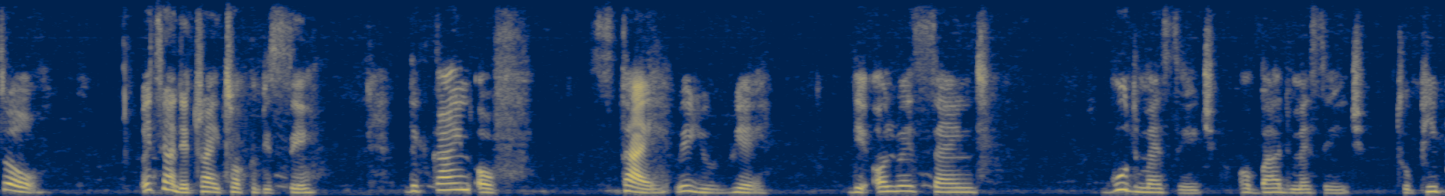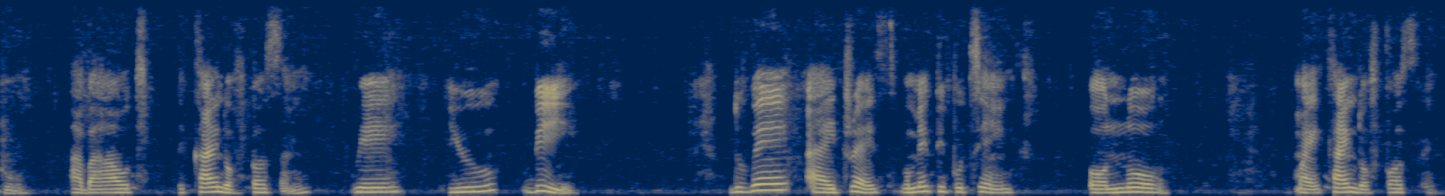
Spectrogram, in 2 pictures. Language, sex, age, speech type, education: Nigerian Pidgin, female, 30-45, spontaneous, tertiary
